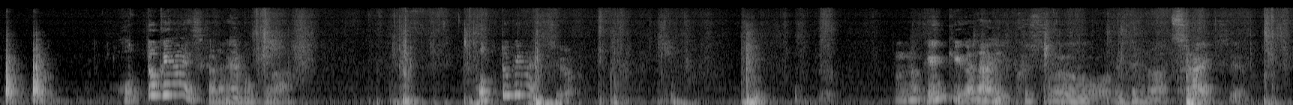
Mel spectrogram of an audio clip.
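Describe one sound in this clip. Knocks and thumps sound close by.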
